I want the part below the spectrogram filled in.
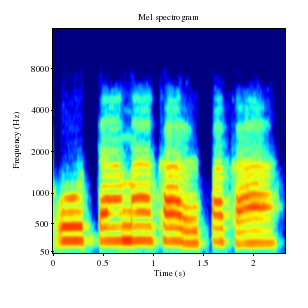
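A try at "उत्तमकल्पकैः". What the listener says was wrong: But only one correction is here. This is not uttama kalpaka. It's uttama kalpakai. Kai. So kai வந்து இங்க h வந்துச்சுன்னா உத்தம கல்பகஹி. So I வந்துட்டு சைலண்டா இருக்கணும். உத்தம கல்பகை. அந்த மாதிரி.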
